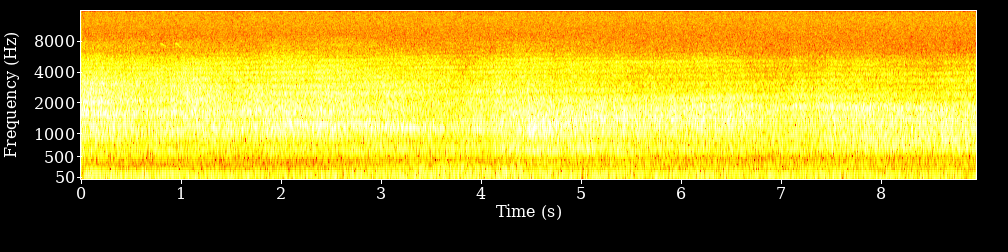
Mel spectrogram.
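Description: Steady broadband jet engine rumble from an aircraft at London Stansted Airport in very low visibility, holding at a constant distance for the full stretch with no talk over it.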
